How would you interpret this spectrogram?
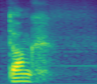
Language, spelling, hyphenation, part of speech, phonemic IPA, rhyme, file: Dutch, dank, dank, noun / verb, /dɑŋk/, -ɑŋk, Nl-dank.ogg
- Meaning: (noun) 1. gratitude, thanks 2. show/token of recognition 3. reward, recompense; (verb) inflection of danken: 1. first-person singular present indicative 2. second-person singular present indicative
